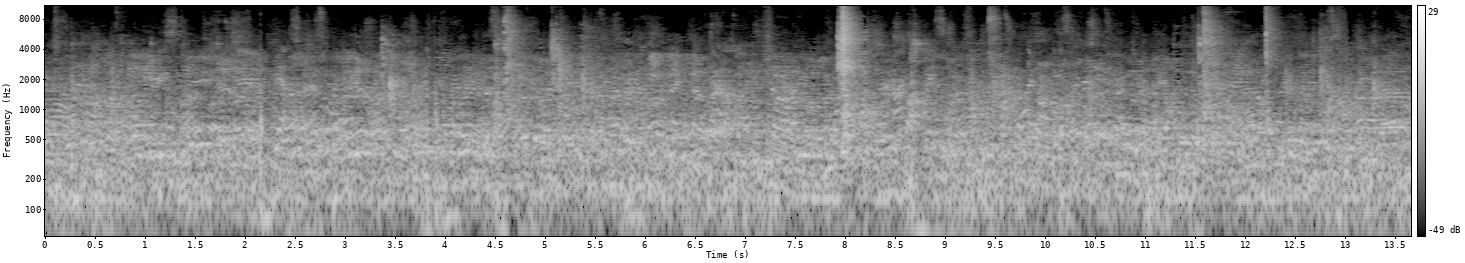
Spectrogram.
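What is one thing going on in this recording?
A foosball ball cracks against the rod figures and walls of the table.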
